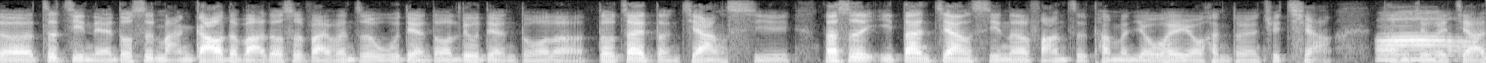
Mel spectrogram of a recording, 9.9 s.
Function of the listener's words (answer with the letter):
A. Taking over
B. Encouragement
A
